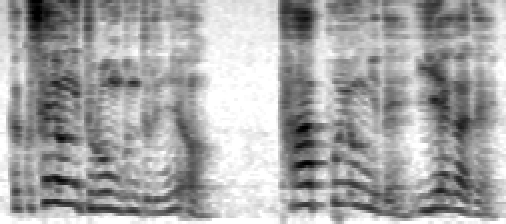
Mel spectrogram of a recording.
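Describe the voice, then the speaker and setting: A man's voice: high-pitched, big pitch swings, brisk, gravelly. A man pastor giving a conversational Friday prayer sermon, acting out the voices of the people he quotes. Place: church sanctuary.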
